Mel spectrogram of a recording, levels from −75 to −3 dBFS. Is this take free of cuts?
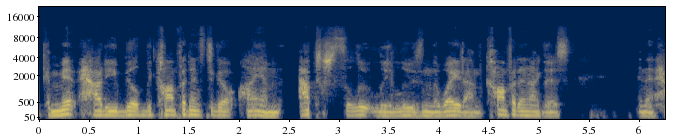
no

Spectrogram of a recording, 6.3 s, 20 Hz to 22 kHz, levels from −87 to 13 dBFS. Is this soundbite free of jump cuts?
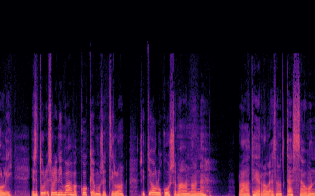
yes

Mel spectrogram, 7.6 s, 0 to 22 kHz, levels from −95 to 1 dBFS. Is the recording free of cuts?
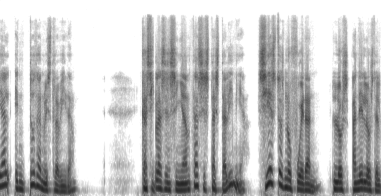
no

